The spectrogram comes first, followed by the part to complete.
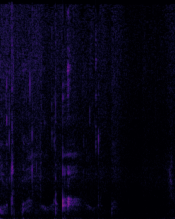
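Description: Faint mouth sounds and breath from a presenter in the first second, fading into near silence.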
